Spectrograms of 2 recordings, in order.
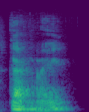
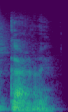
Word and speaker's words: Carré: tu apellido lleva acento en la E. O sea, este lleva acento en la E. ¿Es Carré? ¿No? ¿O es Carré? La curiosidad. Hacer las letras así, hacer la letra Superman. Bo. ¿No? Vale, es Carré, perfecto.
